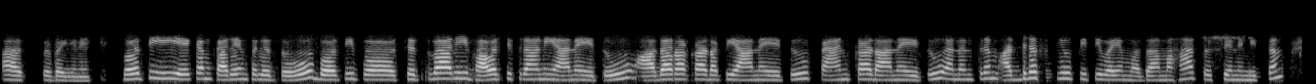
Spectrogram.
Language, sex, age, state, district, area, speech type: Sanskrit, female, 30-45, Karnataka, Bangalore Urban, urban, conversation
